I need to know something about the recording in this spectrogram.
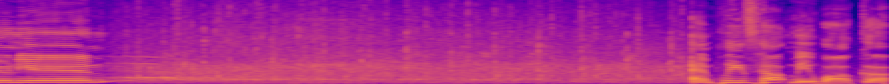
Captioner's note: cheers, applause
